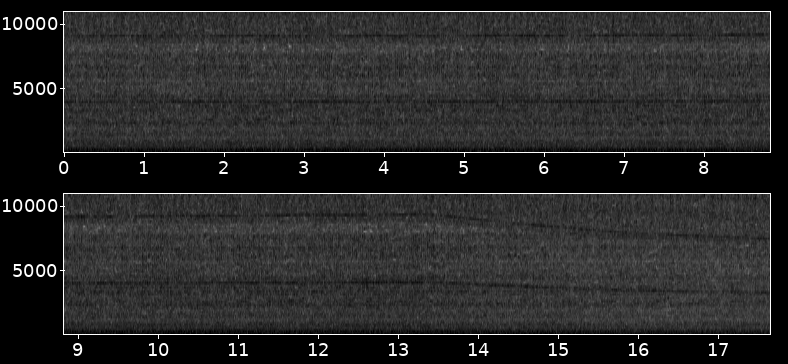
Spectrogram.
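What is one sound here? Tyres roll with a steady road noise.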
